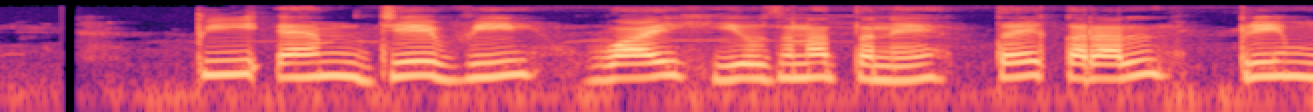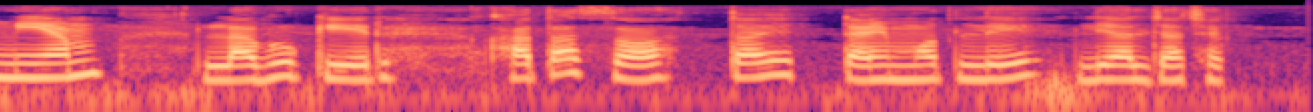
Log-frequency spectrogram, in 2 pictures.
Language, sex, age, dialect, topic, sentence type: Magahi, female, 18-24, Northeastern/Surjapuri, banking, statement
